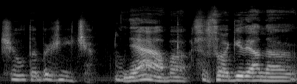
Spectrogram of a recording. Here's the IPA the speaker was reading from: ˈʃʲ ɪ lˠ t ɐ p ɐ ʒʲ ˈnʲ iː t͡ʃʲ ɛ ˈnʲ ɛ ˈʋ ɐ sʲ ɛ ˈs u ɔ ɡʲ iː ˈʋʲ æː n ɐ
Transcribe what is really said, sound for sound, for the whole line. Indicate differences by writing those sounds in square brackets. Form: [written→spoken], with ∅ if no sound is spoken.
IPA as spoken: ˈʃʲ ɪ lˠ t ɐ [p→b] ɐ ʒʲ ˈnʲ iː t͡ʃʲ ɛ ˈnʲ ɛ ˈʋ ɐ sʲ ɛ ˈs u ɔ ɡʲ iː ˈʋʲ æː n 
